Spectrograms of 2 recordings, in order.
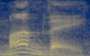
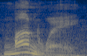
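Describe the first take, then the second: First: The last syllable begins with a 'v' sound. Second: The last syllable begins with a 'w' sound. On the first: "it should be pronounced Ve" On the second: "I'm going to start pronouncing the W umlaut E as way"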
